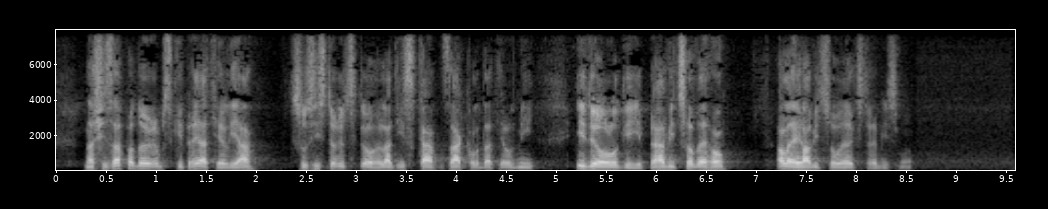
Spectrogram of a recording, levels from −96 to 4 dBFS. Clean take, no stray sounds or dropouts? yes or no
yes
